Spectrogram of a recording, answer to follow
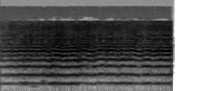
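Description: Mosquito buzzing sound effect: a steady, whining drone that fades in and cuts off abruptly just before the end.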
